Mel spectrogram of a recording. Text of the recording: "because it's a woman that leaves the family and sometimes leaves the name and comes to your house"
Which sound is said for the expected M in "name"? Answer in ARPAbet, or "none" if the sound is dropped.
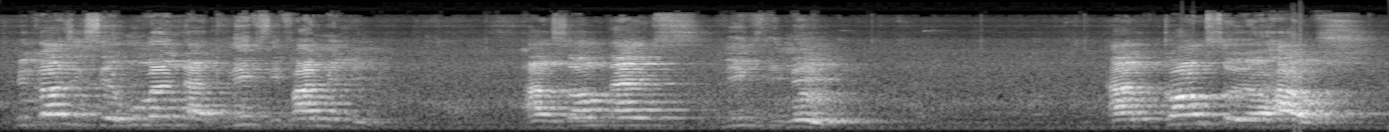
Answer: none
